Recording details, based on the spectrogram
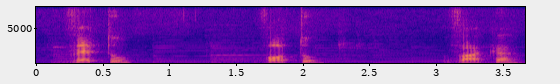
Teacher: Ele dá uma leve mordida nos lábios inferiores com os dentes superiores. É V, V. Em português, em espanhol, alguns países se pronunciam essas duas letras iguais, ok? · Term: lábio-dental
